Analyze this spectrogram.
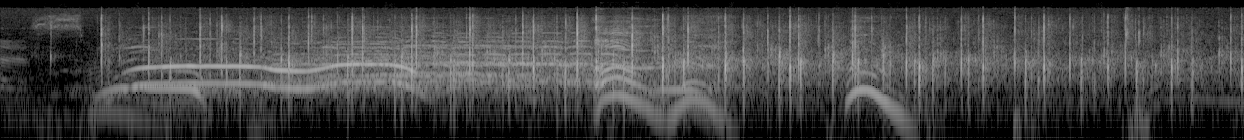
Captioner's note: audience cheering and applauding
